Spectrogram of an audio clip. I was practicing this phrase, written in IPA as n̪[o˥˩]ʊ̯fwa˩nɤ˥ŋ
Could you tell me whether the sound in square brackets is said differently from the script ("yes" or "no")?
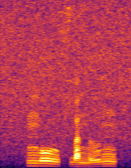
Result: no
